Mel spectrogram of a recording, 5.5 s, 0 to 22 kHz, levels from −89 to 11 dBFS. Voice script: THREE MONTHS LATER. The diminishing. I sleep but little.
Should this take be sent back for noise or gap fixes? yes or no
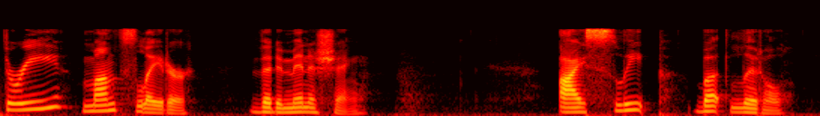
no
